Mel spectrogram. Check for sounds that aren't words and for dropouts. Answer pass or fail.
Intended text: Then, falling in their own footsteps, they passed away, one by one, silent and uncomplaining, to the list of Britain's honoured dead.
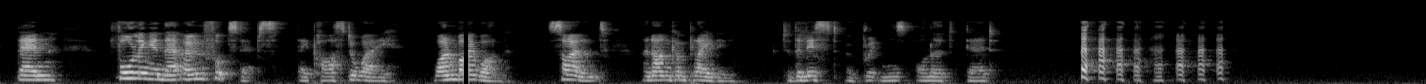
fail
